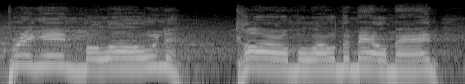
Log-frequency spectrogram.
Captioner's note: crowd cheering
